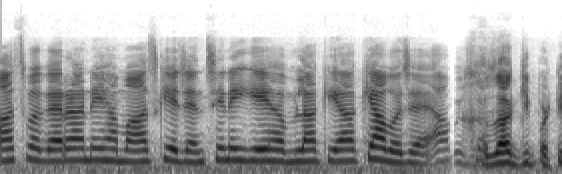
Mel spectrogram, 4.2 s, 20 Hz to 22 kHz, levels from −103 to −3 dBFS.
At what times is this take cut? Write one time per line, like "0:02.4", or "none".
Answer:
0:03.0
